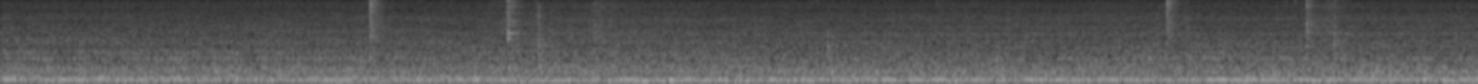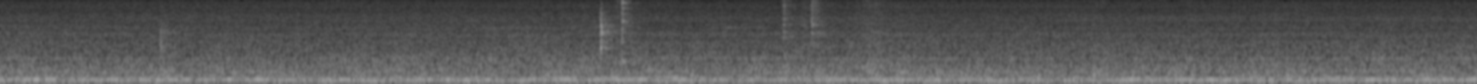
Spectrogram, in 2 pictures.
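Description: A steady low machine hum throughout, with a few scattered sharp clinks of a metal ladle against an aluminium pressure cooker as cooked greens are scooped out.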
